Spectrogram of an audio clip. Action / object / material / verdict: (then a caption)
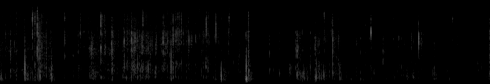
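scrape / paper magazine pages / paper / none. Long-nailed hands smooth the crinkled pages of an open, crumpled paper magazine and turn one. The result is a dense run of bright, crisp crinkles and rustles, with a sharper crackle around the middle as the page turns, followed by quieter, scattered crinkling.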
